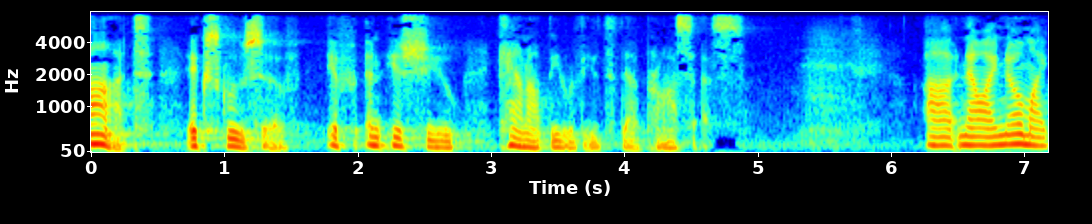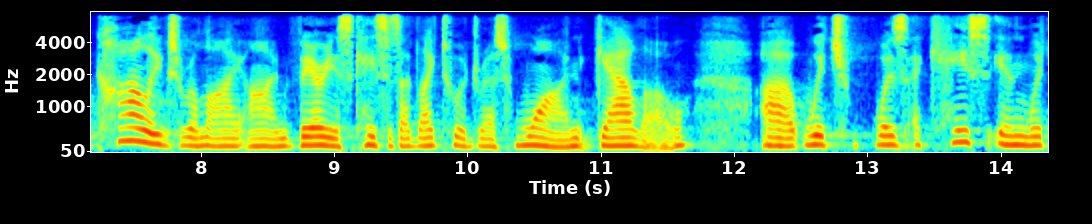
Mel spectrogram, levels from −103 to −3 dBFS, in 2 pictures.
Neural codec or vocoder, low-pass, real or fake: none; 7.2 kHz; real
